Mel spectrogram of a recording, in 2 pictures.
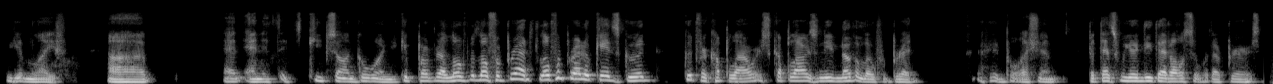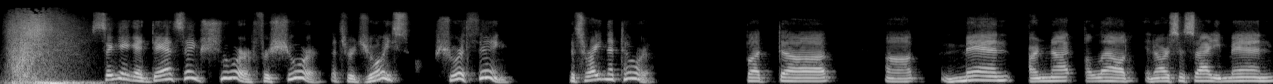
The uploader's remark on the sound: Recorded via TORCHzoom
